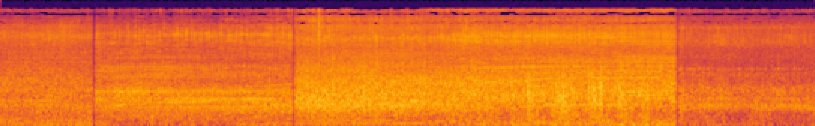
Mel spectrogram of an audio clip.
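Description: An electric dirt bike being ridden, heard as wind on the microphone and tyre rumble with no engine note. It gets louder about three seconds in and drops off abruptly near the end.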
